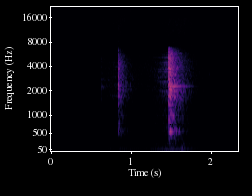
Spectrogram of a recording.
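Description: Metal kitchen tongs clicking twice, the second click louder, as chicken pieces are lifted from a bowl back into the pan.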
